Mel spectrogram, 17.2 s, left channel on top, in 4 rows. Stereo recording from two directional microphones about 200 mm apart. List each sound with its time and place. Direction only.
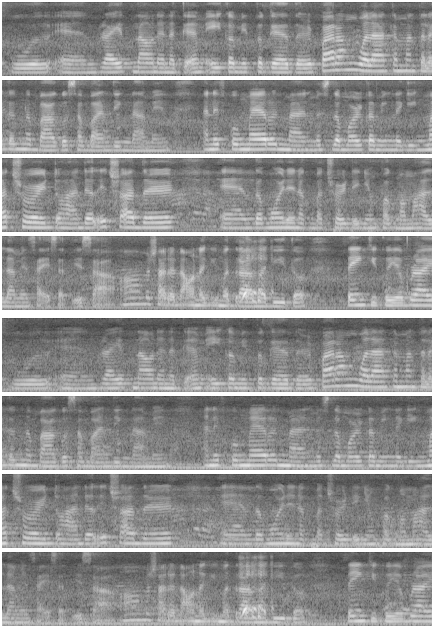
1.0 s a woman's voice: 15° left (ahead or behind)
6.3 s a woman's voice: 25° left (ahead or behind)
14.4 s a woman's voice: 20° left (ahead or behind)
15.3 s speech: centre (ahead or behind)
16.3 s a woman's voice: 15° left (ahead or behind)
